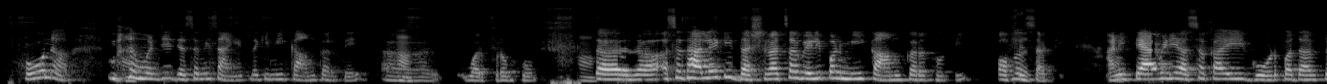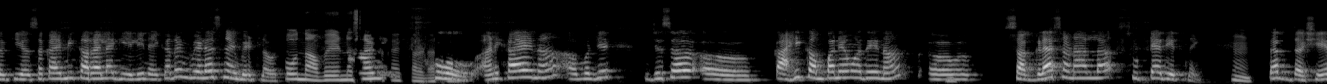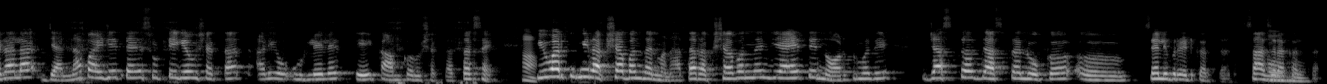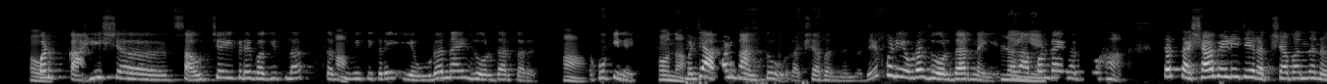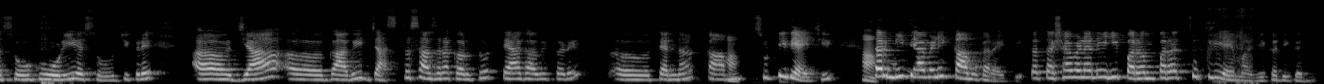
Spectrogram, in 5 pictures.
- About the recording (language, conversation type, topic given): Marathi, podcast, तुम्ही घरच्या परंपरा जपत शहराचं आयुष्य कसं सांभाळता?
- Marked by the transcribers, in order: other background noise; laughing while speaking: "म्ह"; in English: "वर्क फ्रॉम होम"; static; distorted speech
